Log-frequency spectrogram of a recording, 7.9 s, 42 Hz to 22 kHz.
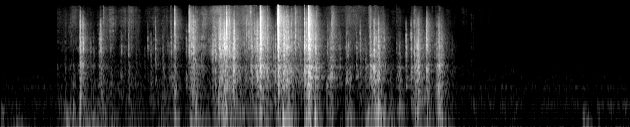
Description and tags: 11. Bag paper
Opening of a paper bag
bag, paper, wrapping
